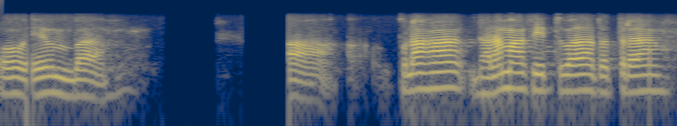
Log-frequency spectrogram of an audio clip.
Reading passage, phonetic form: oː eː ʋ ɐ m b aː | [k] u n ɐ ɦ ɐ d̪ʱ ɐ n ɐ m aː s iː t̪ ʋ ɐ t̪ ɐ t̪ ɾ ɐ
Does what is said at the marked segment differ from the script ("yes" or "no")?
yes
